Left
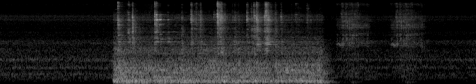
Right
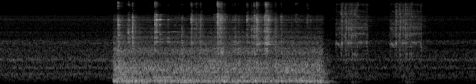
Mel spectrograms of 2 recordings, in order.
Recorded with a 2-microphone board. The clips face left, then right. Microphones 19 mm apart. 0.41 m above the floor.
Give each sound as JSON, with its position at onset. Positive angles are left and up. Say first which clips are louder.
{"t": 1.1, "sound": "a dropped coin", "louder": "right 3 dB", "side_deg": -30, "distance_m": 1.4}
{"t": 3.4, "sound": "a camera shutter", "louder": "right 6 dB", "side_deg": -75, "distance_m": 2.5}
